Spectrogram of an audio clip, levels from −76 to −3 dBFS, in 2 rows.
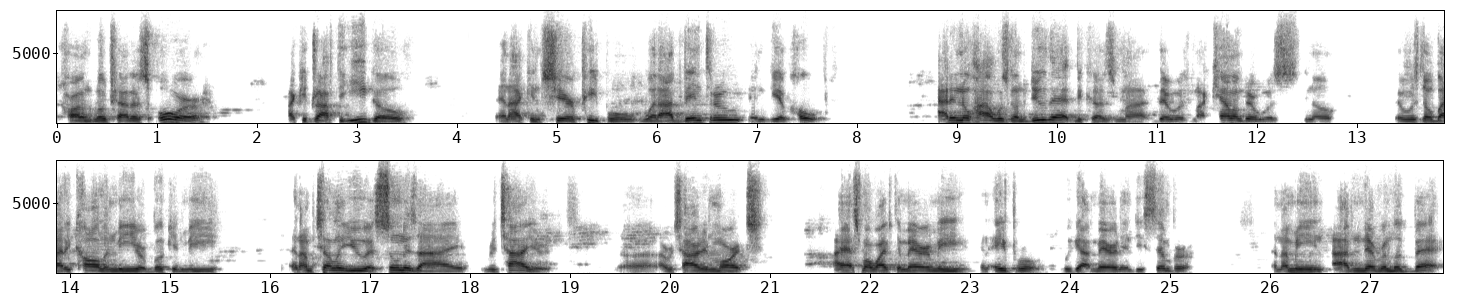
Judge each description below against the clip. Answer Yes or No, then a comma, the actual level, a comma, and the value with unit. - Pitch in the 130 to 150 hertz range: Yes, low, 135 Hz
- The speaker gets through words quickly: No, average, 175 wpm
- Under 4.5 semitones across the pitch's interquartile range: No, average, 4.8 semitones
